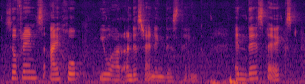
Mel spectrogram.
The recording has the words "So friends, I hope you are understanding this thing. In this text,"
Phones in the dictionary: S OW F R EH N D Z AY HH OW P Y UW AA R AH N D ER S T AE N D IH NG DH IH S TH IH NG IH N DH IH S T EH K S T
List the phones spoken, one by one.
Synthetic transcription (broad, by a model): S OW F R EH N D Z AY HH OW P Y UW AA R AH N D ER S T AE N D IH NG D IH S T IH NG IH N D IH S T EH K S T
